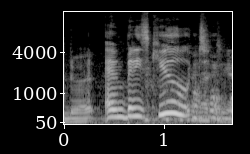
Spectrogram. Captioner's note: off-camera laughing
